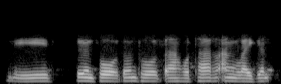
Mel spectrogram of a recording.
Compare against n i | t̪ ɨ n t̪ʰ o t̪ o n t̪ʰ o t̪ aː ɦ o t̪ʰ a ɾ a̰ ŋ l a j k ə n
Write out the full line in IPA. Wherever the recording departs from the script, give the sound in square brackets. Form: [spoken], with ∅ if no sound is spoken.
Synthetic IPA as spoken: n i | t̪ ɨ n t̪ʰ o t̪ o n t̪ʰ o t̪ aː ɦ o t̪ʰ a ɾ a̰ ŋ l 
